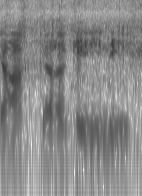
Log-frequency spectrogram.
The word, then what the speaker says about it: Allegheny: I never knew how to pronounce that until maybe 2 days ago. The Allegheny. Say it with me. Allegheny.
